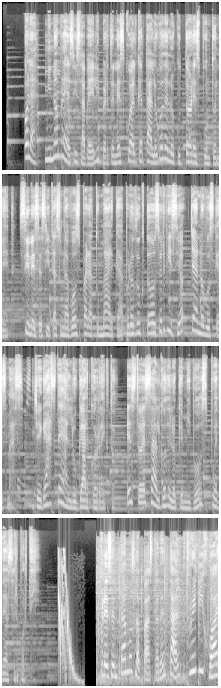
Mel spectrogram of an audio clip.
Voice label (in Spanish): locutora mexicana; mexico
